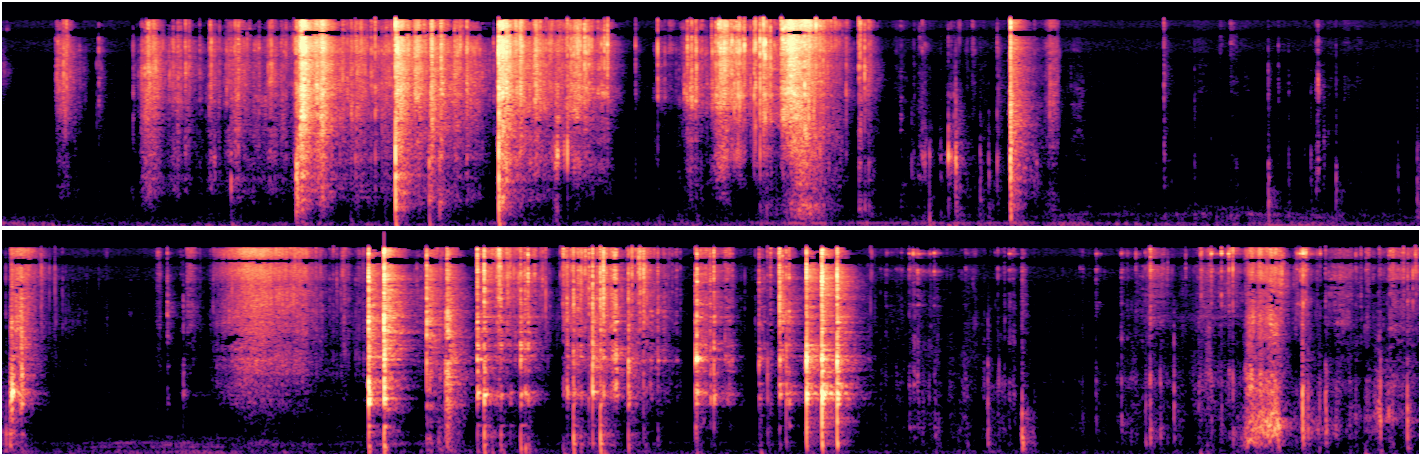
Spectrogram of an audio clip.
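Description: Close handling of small plastic containers of glitter, sequins and foam beads being opened and shaken out over slime: irregular bursts of rustling and scattering, with sharp plastic clicks now and then.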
